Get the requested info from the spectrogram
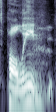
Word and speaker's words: Pauline: No, no one says Pauline. – Napoleon. – No one says. – I would say. – Yeah. Well, you're wrong. – It's Pauline. – Pauline. – Okay. – But how do you spell it? – P-A-U-L-I-N-E. – That's Pauline.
